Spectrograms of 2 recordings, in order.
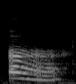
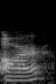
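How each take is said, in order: First: The letter is said as its sound, 'er'. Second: The letter is said as its name, 'ar'. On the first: The speaker calls it right. "we say er" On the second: The speaker calls it wrong. "we don't say R for R"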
